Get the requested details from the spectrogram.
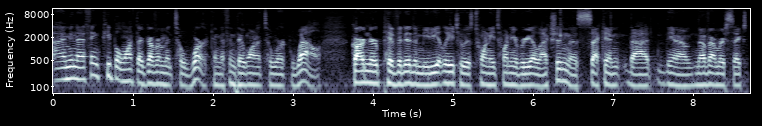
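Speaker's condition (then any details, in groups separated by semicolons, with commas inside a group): No condition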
